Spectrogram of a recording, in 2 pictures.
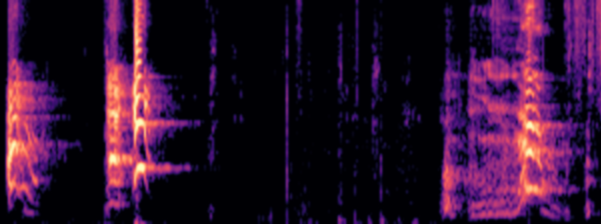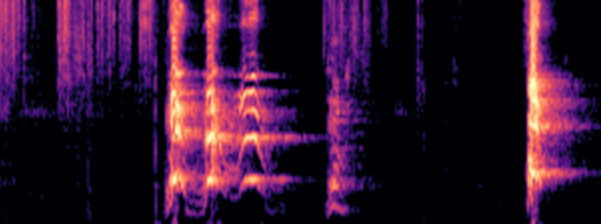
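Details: Molly, a pet dog, running around the house and being vocal while playing: short yelping barks alternating with high, wavering whines and yips in irregular bursts, with quiet gaps between them.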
